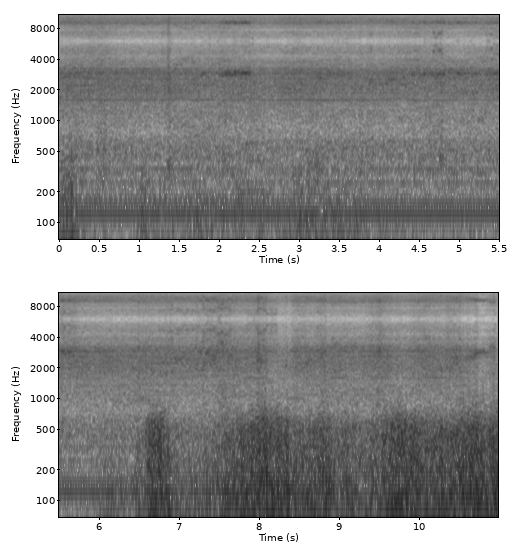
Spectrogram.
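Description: A steady low hum, then from about six and a half seconds in an irregular rumble of wind buffeting the microphone that grows louder towards the end.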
